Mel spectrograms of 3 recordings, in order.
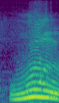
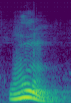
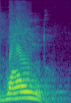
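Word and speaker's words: wound: वून, इसका correct pronunciation है वून. सम ऑफ you have noticed have been pronouncing this वर्ड एज वाउंड. वाउंड बोलते हैं आप लोग, वाउंड नहीं है, दिस इज प्रोनाउंस्ड एज वून.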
